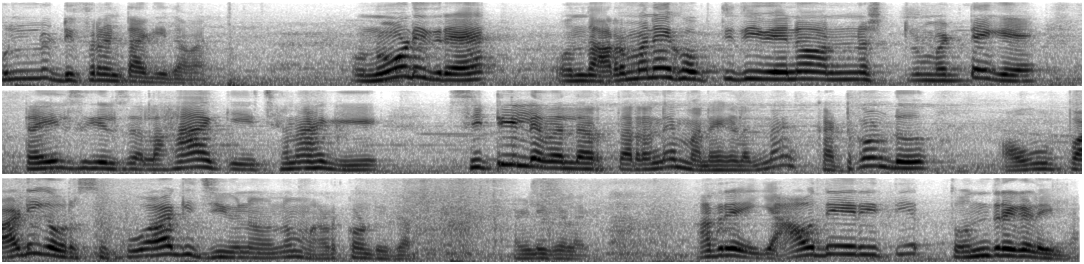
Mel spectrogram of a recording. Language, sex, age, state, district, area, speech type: Kannada, female, 45-60, Karnataka, Vijayanagara, rural, spontaneous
